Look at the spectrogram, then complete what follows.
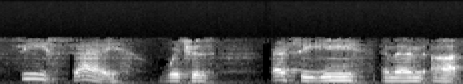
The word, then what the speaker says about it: See Sa: site it's actually pronounced c say which is s-c-e and then s-a that's actually how they pronounce it in english um and they make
